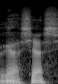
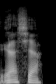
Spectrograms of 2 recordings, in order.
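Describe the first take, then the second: First: The final S sound is pronounced. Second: The final S sound is dropped. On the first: This is the usual way of saying it. "quand il s'agit de dire" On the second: This is how Cubans say it. "ils prononcent pas les S"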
